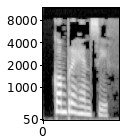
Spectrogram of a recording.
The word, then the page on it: komprehensif: indonesian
